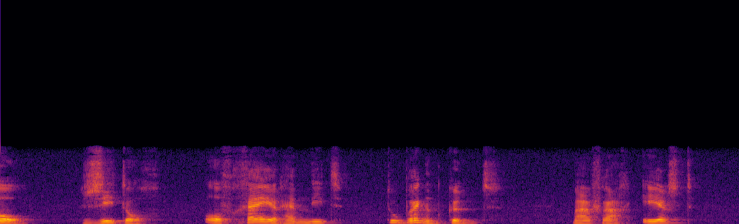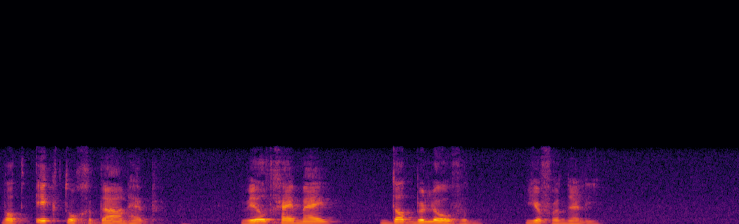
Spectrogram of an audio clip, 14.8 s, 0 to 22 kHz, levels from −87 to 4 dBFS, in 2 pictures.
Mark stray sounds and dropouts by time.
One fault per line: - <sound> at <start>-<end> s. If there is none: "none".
none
